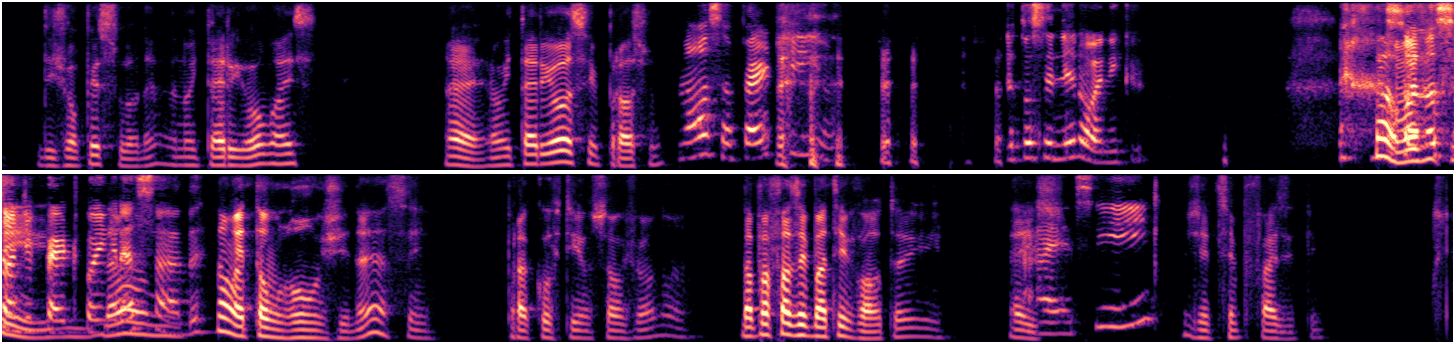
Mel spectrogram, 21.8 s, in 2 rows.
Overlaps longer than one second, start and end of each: 10.4-12.2

